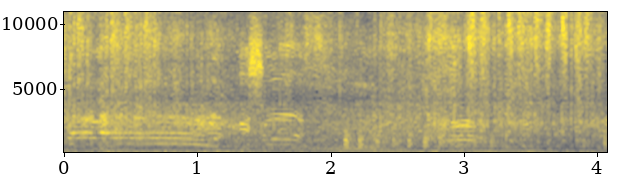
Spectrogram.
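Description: Shells explode nearby with heavy booms.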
